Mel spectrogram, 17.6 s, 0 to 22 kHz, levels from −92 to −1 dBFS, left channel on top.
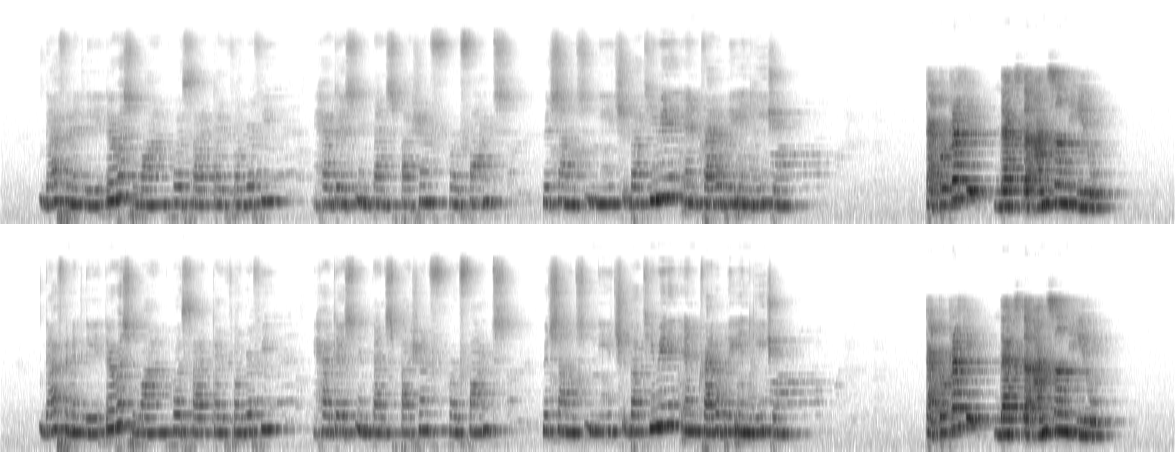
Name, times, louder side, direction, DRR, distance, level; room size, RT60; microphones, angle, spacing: voice 1, 0.6-4.1 4.7-6.5 6.7-7.6 8.1-11.9, right 2 dB, 80° right, 0 dB, 0.5 m, -31 dB
voice 2, 13.9-14.6 14.9-16.4, equal, 15° right, -7 dB, 1.2 m, -24 dB
4.9 x 2.1 x 2.3 m, 0.81 s
head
